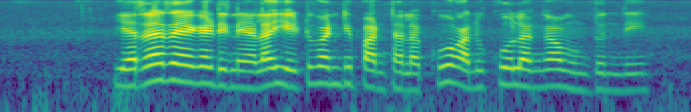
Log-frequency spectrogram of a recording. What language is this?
Telugu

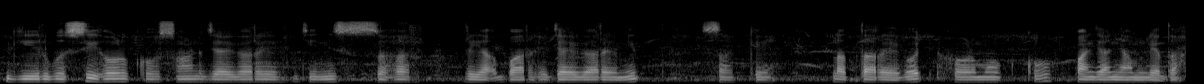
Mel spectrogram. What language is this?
Santali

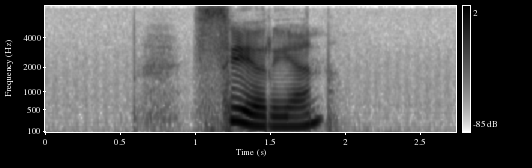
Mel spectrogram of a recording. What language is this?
Norwegian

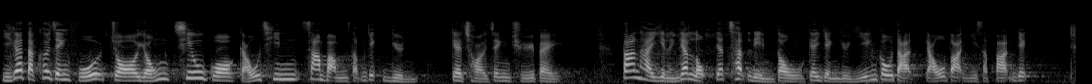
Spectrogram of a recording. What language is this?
Cantonese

